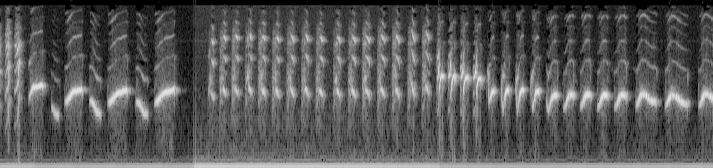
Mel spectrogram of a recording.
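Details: Chinese hwamei song, played as training so rival birds join in singing: loud rich whistled phrases, first slurred rising notes, then a fast stuttering series of rapid repeated notes, ending in a run of evenly spaced upslurred whistles.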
